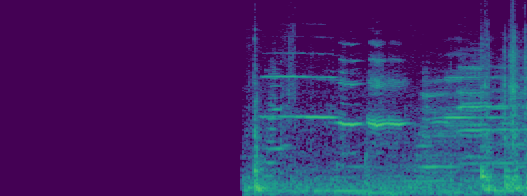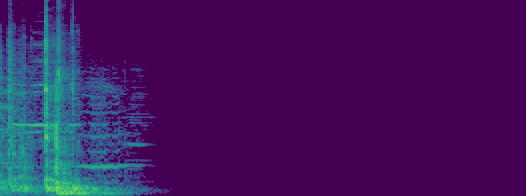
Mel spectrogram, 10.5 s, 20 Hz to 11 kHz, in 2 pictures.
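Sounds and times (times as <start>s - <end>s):
door swinging shut with a solid thud: 2.4s - 6.7s.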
